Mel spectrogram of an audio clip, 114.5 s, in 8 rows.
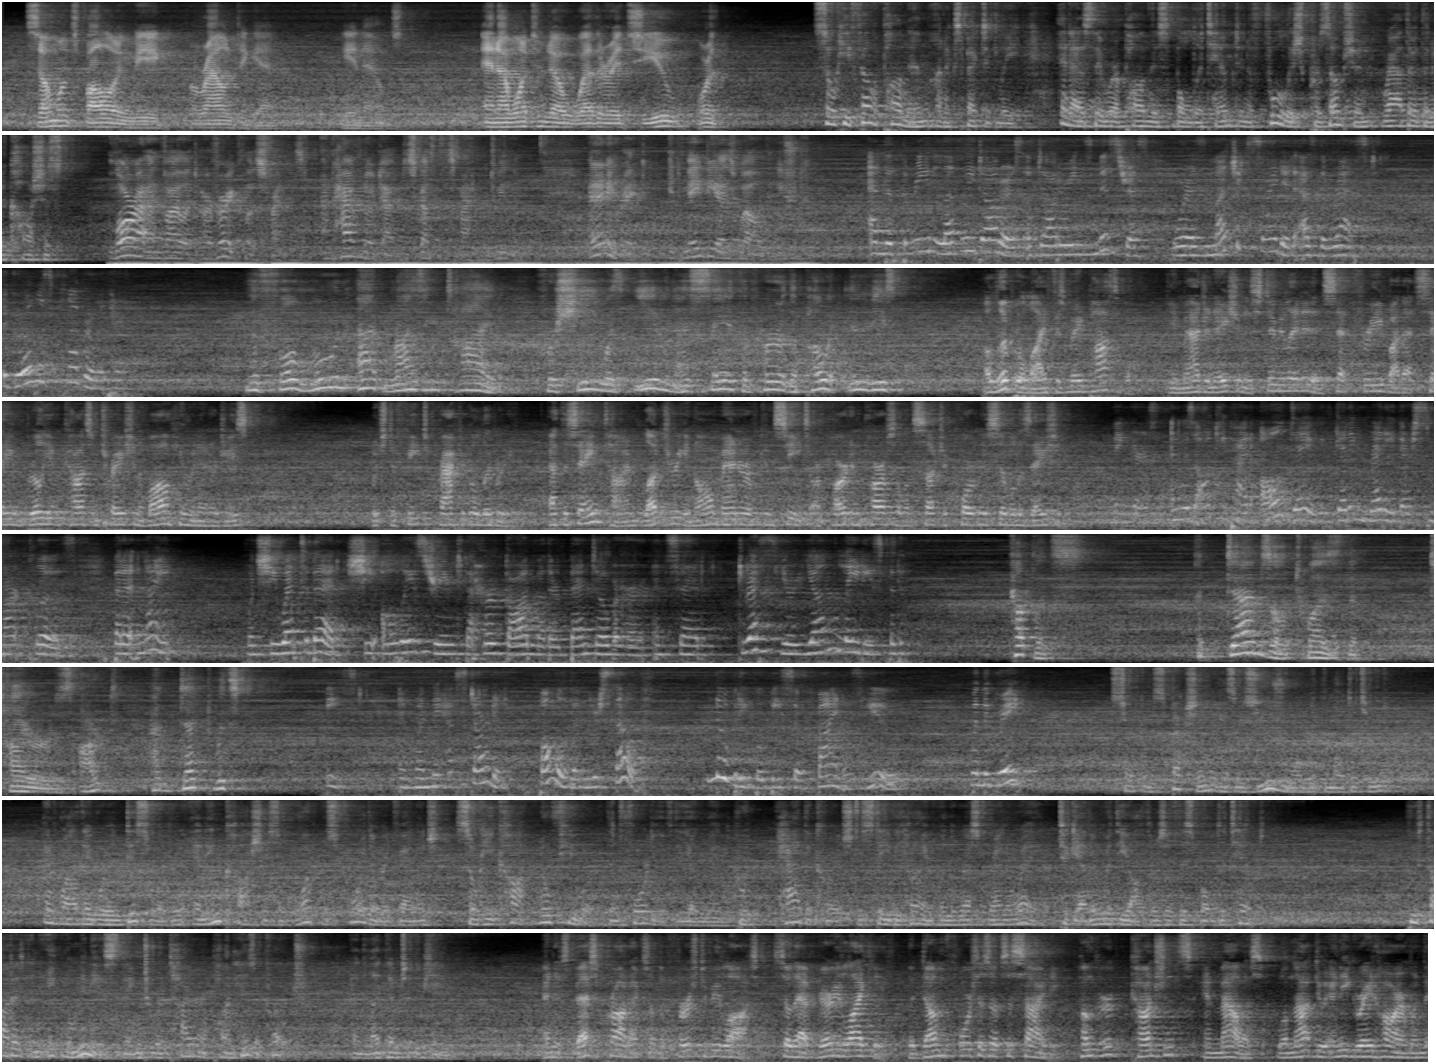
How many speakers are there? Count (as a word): six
